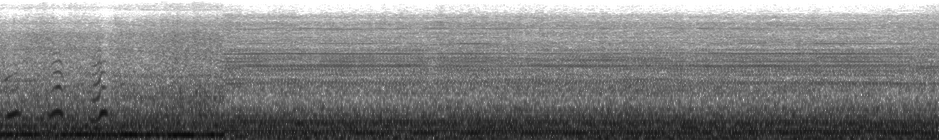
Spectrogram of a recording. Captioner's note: laughing; jet ski roaring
